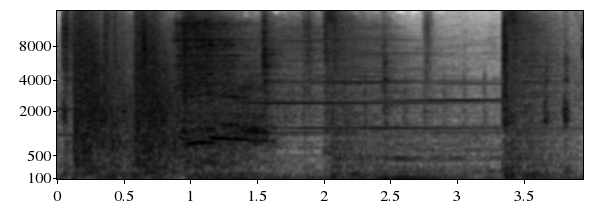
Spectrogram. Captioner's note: gunshots; scream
